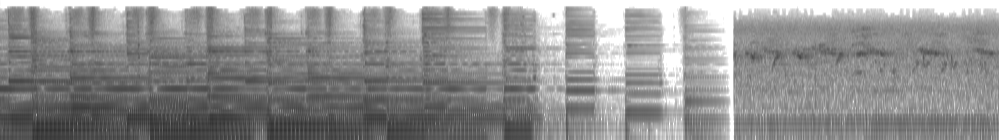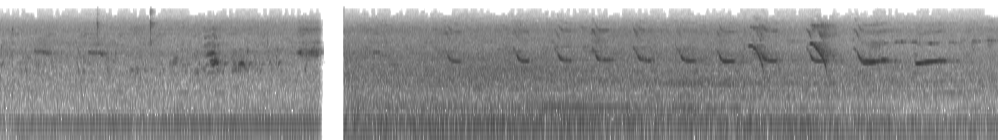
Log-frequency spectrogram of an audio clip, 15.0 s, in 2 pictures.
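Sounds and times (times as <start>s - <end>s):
small birds chirping: 5.5s - 14.9s.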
